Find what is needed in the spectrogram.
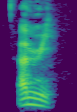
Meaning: past participle of amuïr
- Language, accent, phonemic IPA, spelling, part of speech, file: French, France, /a.mɥi/, amuï, verb, LL-Q150 (fra)-amuï.wav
